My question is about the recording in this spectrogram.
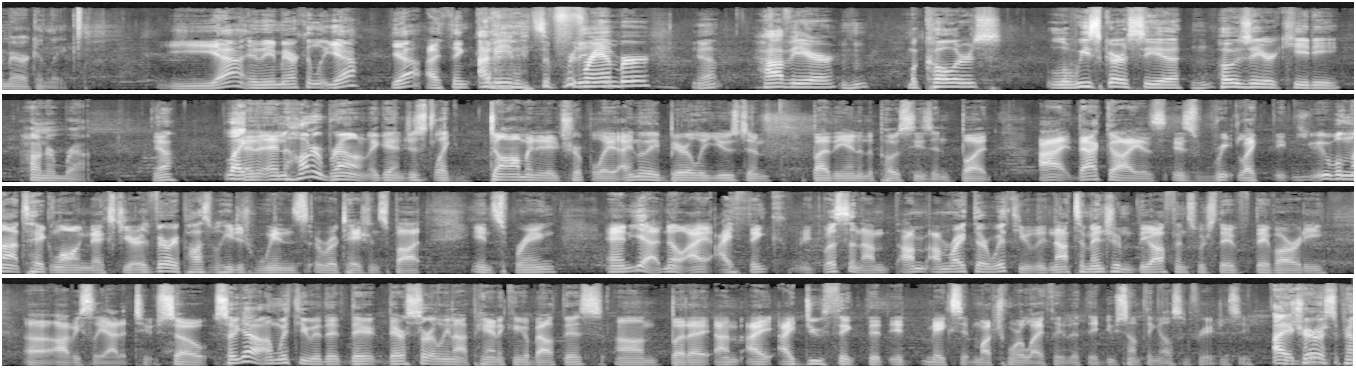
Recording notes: live from the Winter Meetings in San Diego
